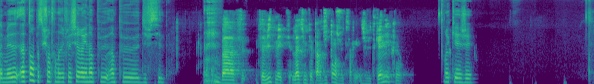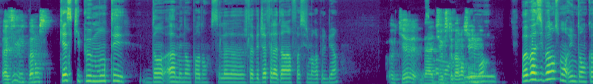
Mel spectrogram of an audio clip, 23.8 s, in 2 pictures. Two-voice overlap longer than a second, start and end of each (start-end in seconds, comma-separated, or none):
20.3-21.7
